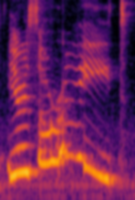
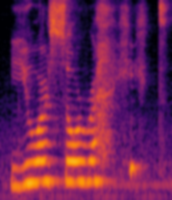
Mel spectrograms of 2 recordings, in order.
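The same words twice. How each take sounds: First: High, loud and slow; excited. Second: Amused, drawn-out agreement; laughing. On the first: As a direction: squeal the agreement up high. High emphatic repeat. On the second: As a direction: laugh through the words, slowly. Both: Real, not acted.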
